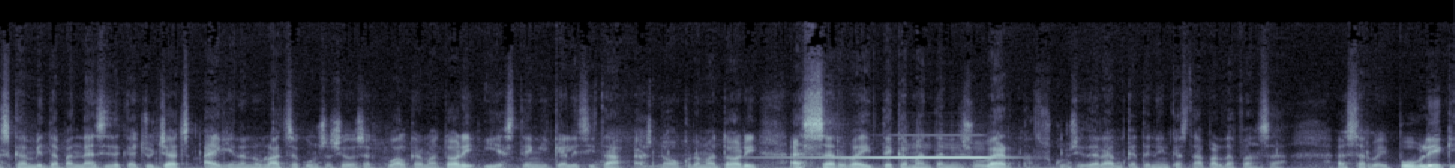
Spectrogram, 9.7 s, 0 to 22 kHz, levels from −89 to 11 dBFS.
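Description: Loudspeaker feedback squeal runs from 4.88 to 6.97 s: the microphone is picking up its own loudspeaker, and at 1.5 kHz the loop gain passes one, so a pure tone swells over roughly a second into a squeal sitting about 10 dB above the sound.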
